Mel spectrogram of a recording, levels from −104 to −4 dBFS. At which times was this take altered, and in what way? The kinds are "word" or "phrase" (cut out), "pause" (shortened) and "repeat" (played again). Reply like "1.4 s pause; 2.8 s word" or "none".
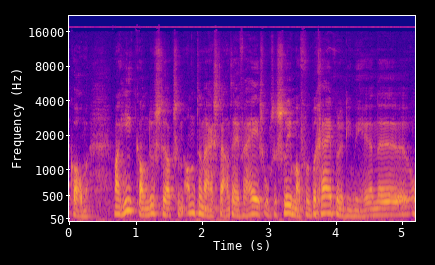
2.4 s phrase

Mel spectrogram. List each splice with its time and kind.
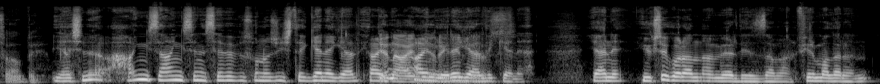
none

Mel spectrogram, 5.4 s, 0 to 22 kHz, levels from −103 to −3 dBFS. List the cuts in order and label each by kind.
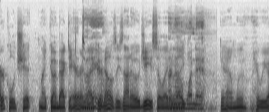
3.4 s word; 4.3 s pause

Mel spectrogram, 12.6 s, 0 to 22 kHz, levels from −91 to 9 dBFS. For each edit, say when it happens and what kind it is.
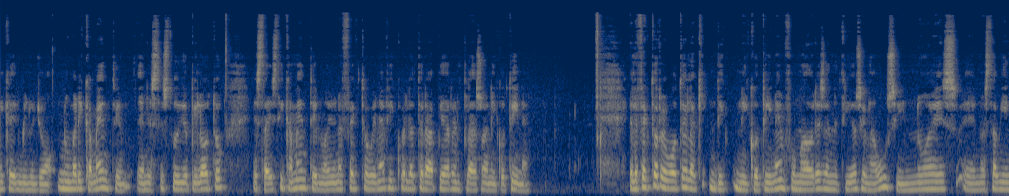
none

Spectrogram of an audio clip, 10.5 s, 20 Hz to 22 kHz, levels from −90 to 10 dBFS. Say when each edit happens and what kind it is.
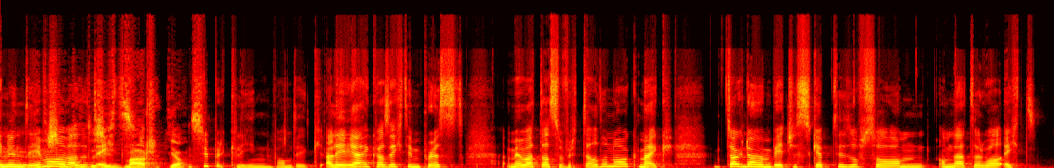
5.1 s word

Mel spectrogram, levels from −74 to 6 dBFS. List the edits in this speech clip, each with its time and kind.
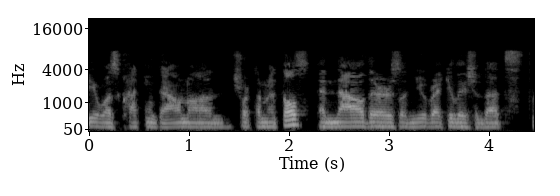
2.2 s pause

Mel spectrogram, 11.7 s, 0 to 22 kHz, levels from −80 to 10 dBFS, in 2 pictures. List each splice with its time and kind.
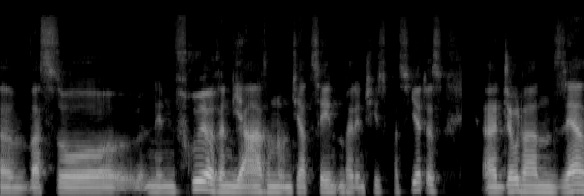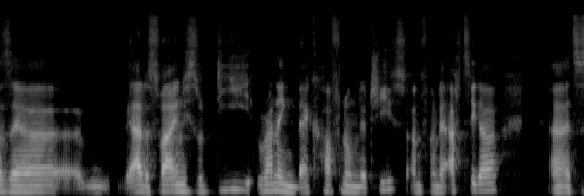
5.2 s word

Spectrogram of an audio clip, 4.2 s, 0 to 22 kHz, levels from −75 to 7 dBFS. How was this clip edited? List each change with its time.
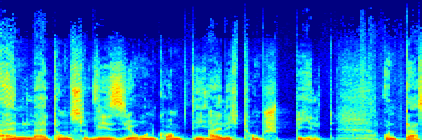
2.1 s word

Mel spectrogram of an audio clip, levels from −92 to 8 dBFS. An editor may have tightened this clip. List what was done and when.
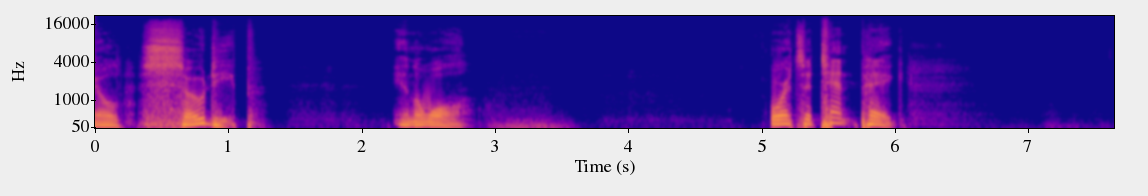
none

